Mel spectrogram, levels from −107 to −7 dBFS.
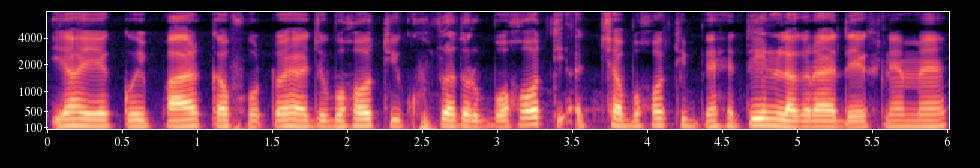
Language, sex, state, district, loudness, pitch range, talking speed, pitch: Hindi, male, Jharkhand, Ranchi, -18 LUFS, 140-155 Hz, 230 wpm, 150 Hz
